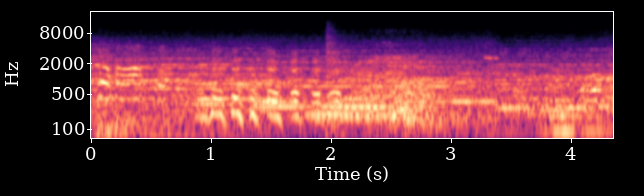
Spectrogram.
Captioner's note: laughs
